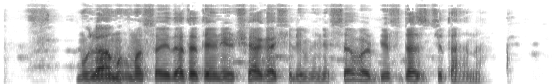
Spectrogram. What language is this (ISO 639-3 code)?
phl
